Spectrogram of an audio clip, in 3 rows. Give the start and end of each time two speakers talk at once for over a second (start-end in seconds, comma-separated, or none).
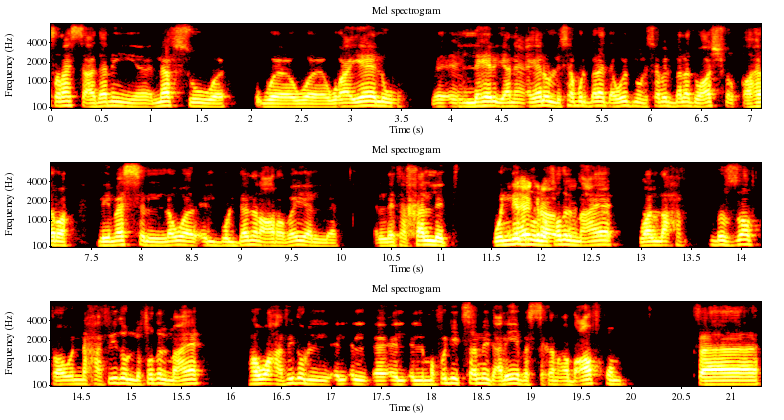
11.7-13.2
